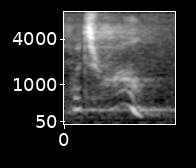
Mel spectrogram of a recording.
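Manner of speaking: hushed whispered question; gentle whisper. Retold or imitated. Teacher asking a tearful girl what is wrong, whisper. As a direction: ask it in a soft whisper. Asking upset child softly.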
